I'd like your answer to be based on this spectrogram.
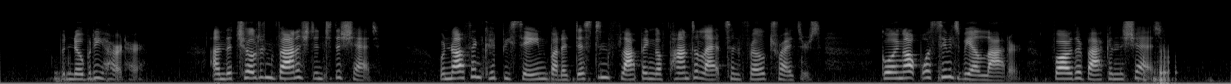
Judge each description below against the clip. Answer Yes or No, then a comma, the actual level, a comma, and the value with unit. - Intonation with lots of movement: No, average, 3.2 semitones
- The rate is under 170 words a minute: No, average, 185 wpm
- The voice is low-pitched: No, very high, 265 Hz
